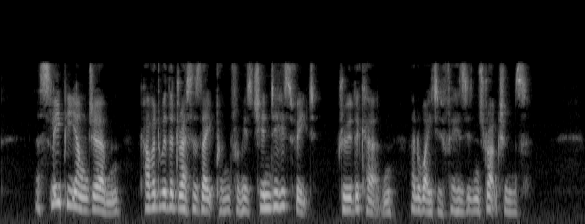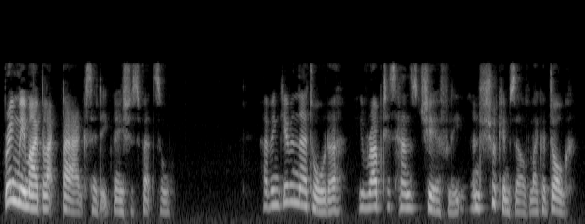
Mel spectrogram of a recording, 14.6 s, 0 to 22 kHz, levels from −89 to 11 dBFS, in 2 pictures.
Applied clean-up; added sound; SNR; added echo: none; none; none; none.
